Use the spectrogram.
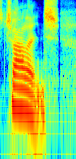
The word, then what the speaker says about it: challenge: then following that is challenge which also has two syllables and the stress syllable is on the first syllable.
